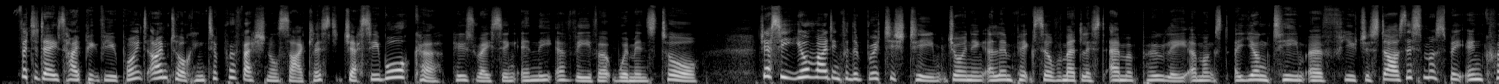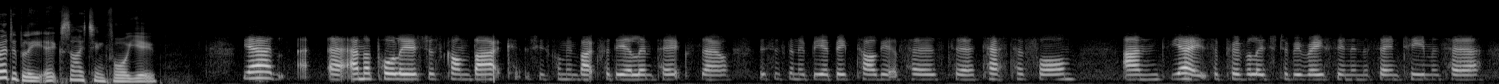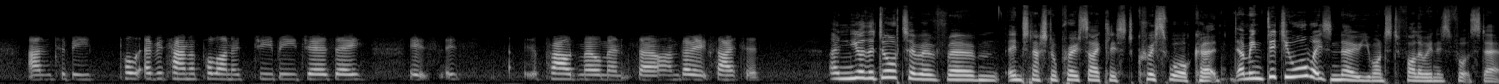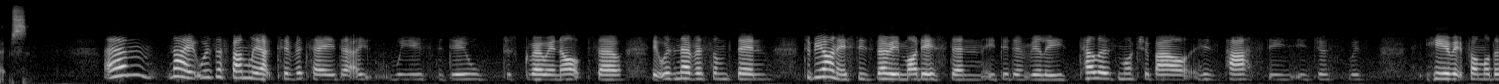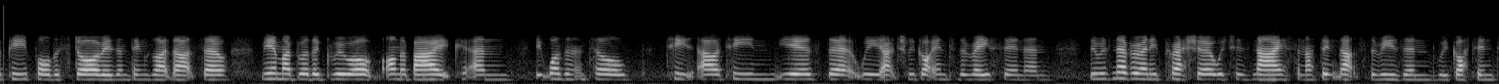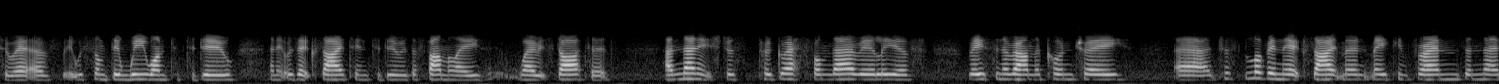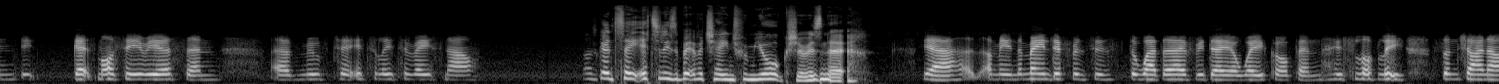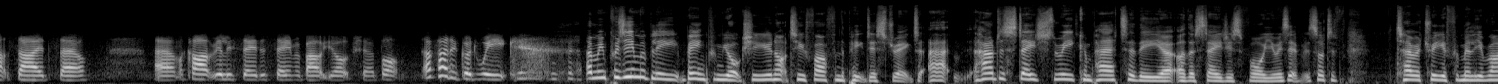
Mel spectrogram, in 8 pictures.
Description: Stage 3 of the Aviva Women’s Tour heads from Ashbourne via Buxton, Baslow and Matlock over to the finish in Chesterfield (Friday 17th June). Talking to High Peak and Ashbourne Radio before the race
